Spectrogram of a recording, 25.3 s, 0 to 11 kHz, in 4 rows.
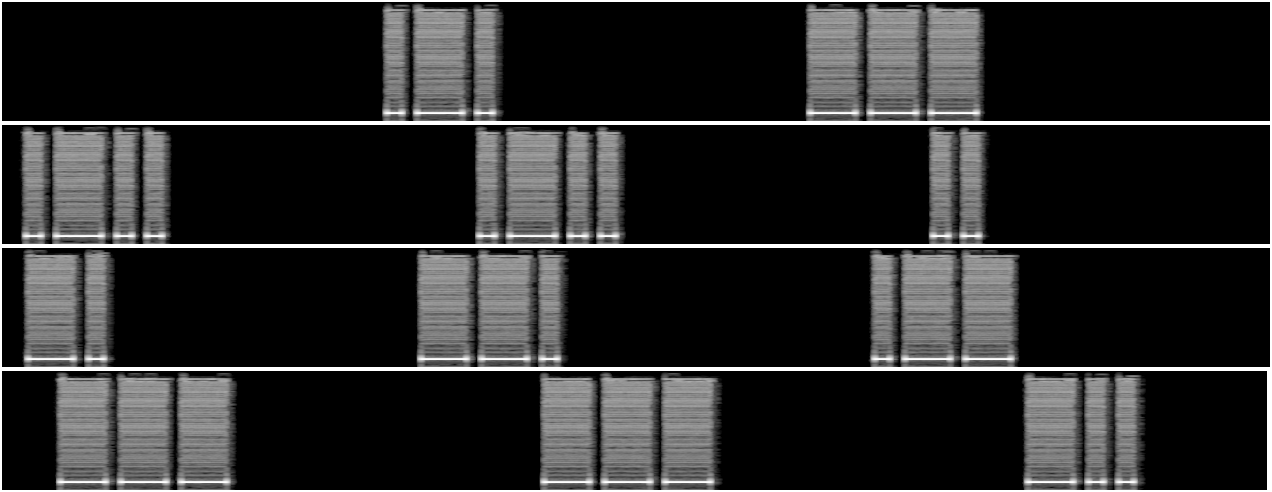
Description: Morse code, heard as a keyed tone, about 16 wpm, spaced as for 5 wpm, 800 Hz. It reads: ROLLINGWOOD
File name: CW Code Groups @5WPM / fromSM's / Cities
